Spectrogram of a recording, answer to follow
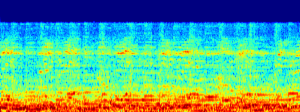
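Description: Rock band playing live at steady full volume: guitar and drums through the stage sound system.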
